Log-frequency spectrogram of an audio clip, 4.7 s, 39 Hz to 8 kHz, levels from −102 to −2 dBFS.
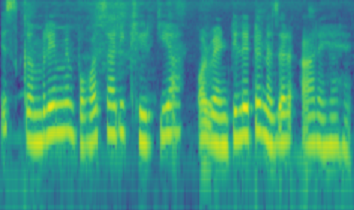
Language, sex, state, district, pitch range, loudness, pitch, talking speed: Hindi, female, Assam, Kamrup Metropolitan, 205-275 Hz, -15 LUFS, 230 Hz, 150 wpm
